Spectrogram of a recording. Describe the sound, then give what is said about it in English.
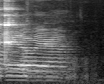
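A bright clink of glasses touching in a toast, ringing out clearly, then fading away over about a second with no talking. “Let's cheers, ladies and gentlemen.”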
